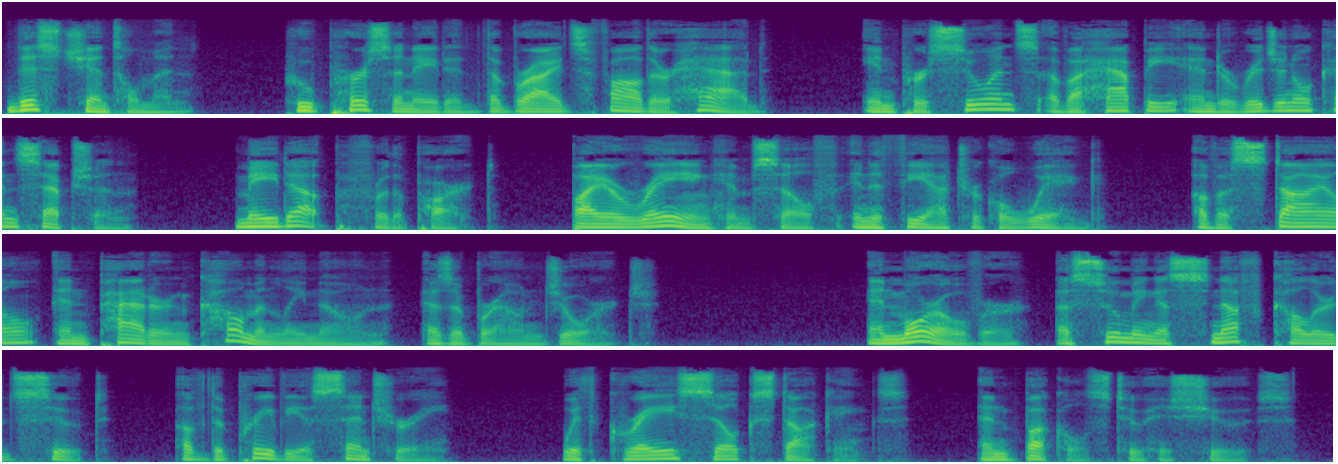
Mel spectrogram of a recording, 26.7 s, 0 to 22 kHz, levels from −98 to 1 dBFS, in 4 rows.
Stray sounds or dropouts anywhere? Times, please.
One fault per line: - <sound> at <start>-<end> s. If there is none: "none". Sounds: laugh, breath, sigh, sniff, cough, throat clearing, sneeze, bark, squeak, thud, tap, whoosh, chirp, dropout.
none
